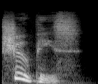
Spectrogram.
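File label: "showpiece", British English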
